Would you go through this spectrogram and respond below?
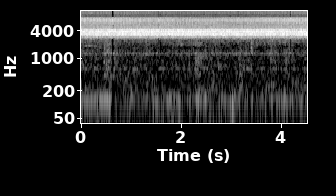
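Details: Chorus of cicadas producing a continuous shrill metallic buzz, even in pitch and loudness from start to finish, with no breaks between callers.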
